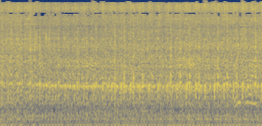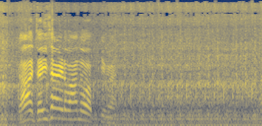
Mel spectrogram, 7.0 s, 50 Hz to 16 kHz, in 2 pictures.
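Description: An old Swaraj 735 FE tractor with a trolley idles steadily at close range, its engine rumbling throughout as people talk briefly over it partway through.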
